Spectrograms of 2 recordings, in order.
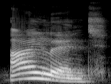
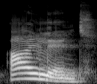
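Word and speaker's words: island: সেটাকে বলে আইল্যান্ড।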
